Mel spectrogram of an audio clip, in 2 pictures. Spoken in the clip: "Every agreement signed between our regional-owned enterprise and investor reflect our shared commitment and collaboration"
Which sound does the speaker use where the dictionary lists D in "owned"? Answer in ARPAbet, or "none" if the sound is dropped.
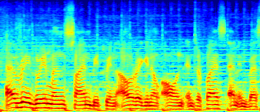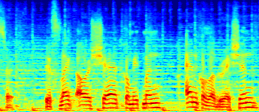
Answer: none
